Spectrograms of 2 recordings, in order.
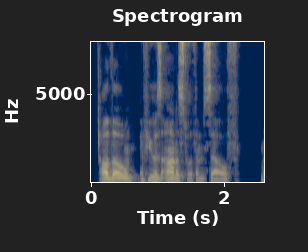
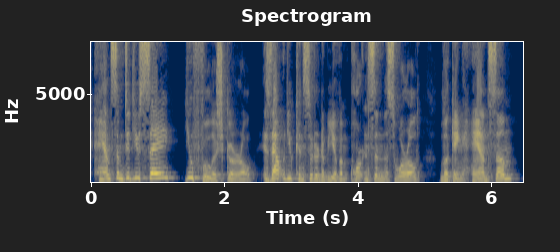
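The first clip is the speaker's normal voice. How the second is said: contemptuous; 7 semitones higher, 6 dB louder than usual. Acted. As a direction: scold her like a fool. Grandmother incredulous scorn.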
